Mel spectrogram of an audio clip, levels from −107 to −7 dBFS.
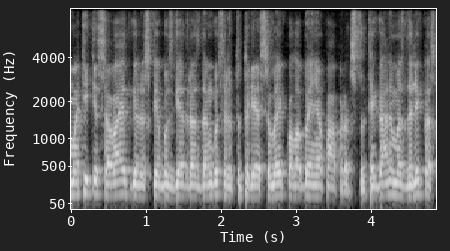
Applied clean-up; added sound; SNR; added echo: neural mask model Resemble Enhance denoiser.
